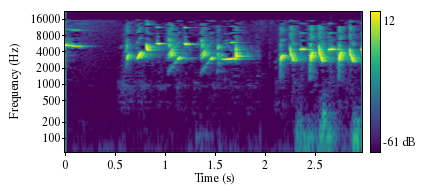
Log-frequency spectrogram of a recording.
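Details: European goldfinch singing in the Sour El Gouzlane style: bright twittering phrases of quick slurred notes with a brief pause, then a faster run of repeated chirps with faint low knocking underneath.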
